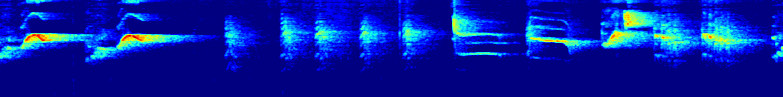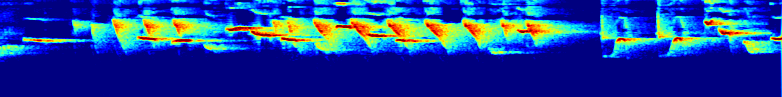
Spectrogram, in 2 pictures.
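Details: Mini wambi lure song opening with sparse whistles and ticking notes, building into a fast, dense chatter of overlapping high slurred chirps, then easing off.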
